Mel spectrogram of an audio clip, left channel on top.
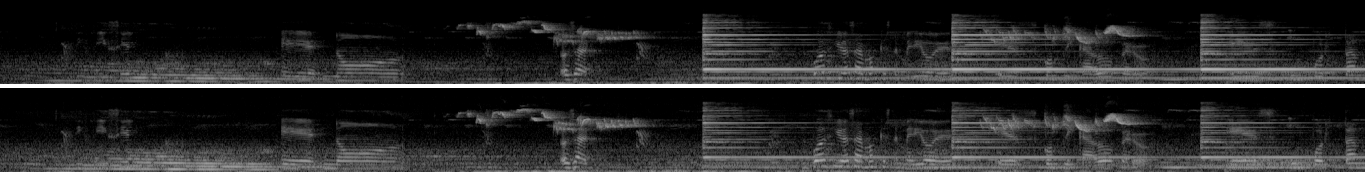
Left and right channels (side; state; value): both; normal; correlation 0.33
